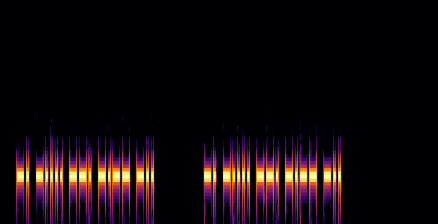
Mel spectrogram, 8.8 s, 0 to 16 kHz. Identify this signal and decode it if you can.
Morse code, heard as a keyed tone, about 25 wpm, 700 Hz. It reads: N6GYD N6GYD
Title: USA Call Signs - 5 Characters - Repeated 2x - 25wpm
